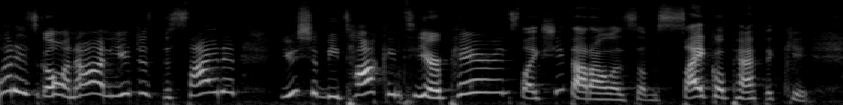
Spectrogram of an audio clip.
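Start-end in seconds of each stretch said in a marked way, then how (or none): 0.0-3.5 much higher, louder, panicked freaking out. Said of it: "she was freaking out".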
